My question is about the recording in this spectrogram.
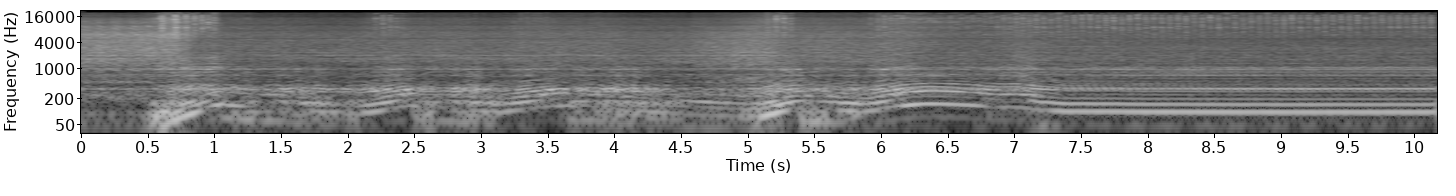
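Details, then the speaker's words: Pontiac GTO race car on base dyno run, factory ECU and injectors: engine under load and boost with raspy, lawnmower-like chuff from an exhaust leak at a manifold flange not machined flat where it meets the head. "I had an exhaust leak which I didn't know too much of you could just hear it and some earlier pictures but yeah it wasn't really until it started coming on under load under booze that you could hear it quite quite layout sounds a little bit like a lawn mower"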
